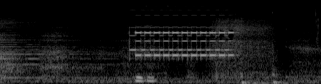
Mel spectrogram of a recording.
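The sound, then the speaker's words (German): A telephone bell rings in one short, rapid, trilling burst of about a second, loud and metallic against an otherwise quiet background. “Mir blieb fast das Herz stehen, als auf einmal das Telefon anschlug.”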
